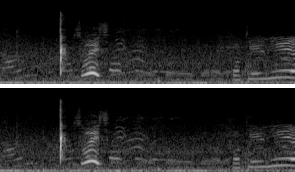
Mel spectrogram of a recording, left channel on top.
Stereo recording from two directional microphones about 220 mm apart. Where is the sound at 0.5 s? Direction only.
35° right (ahead or behind).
